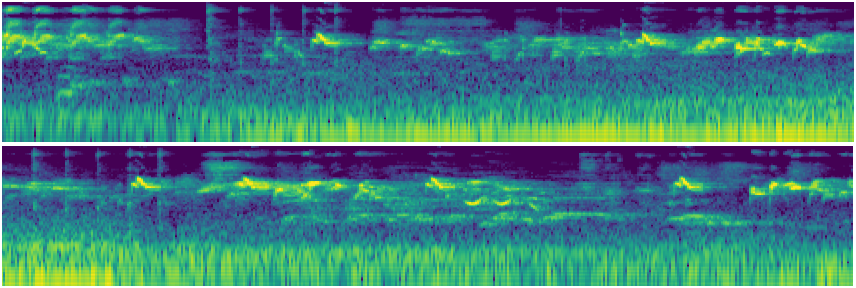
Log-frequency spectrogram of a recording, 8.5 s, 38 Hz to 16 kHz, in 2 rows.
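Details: Red-whiskered bulbul singing at dawn in the double 2-3 and rik styles: a busy stream of chattering, bubbling phrases with short sharp clicks between them.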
